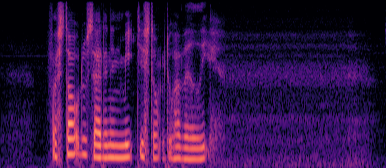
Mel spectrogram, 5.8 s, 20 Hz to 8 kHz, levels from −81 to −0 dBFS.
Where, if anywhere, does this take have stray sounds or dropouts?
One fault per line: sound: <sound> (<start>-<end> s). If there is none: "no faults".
no faults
